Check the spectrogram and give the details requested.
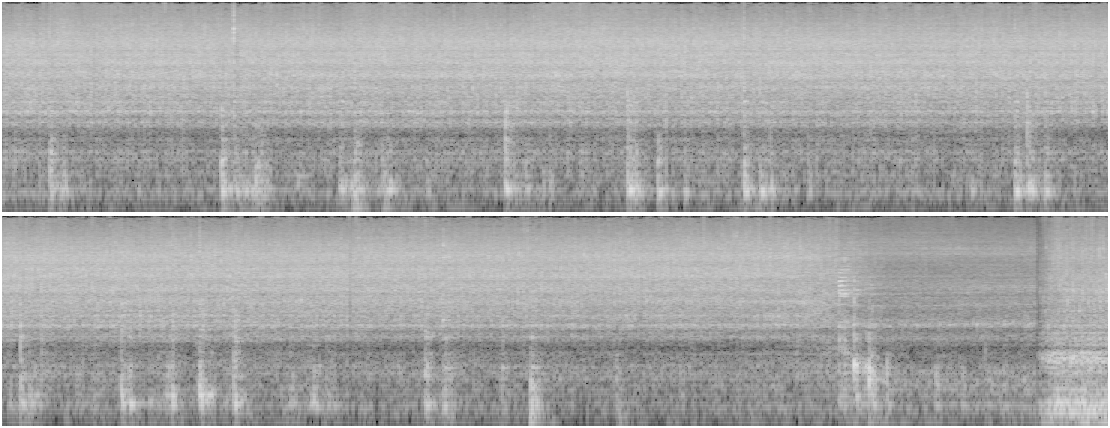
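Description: Chicken pieces frying in hot oil in a pan: a steady sizzle, with scattered knocks of a slotted metal spoon against the pan as the pieces are turned. Near the end a few sharp clinks as a metal lid goes on, and the sizzle drops to a muffled level.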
